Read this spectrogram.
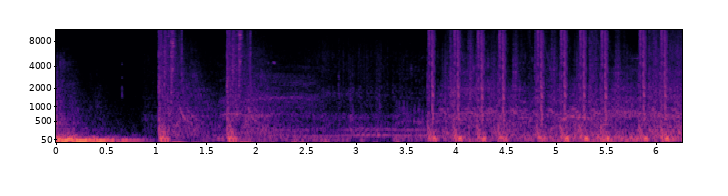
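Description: A gun fires loud shots in quick bursts.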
